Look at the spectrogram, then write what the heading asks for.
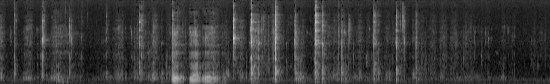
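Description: Close-up chewing and crunching of a mouthful of Pop-Tarts brown sugar cinnamon cereal in milk, with a fork clinking and scraping against the bowl in scattered sharp clicks. A short voiced murmur comes about four seconds in.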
